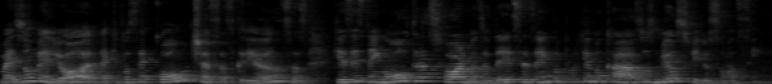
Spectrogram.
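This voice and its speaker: Woman therapist, calm explanatory talk, somewhat high voice, echoey room. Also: normal speed, hardly any pauses. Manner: calm, explanatory, often adds "né?". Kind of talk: reflective teaching talk.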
